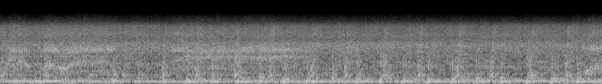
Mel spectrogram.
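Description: Raw black metal band playing: distorted guitars, bass and drums in a dense, unbroken wall of sound, from a 1995 four-track recording.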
